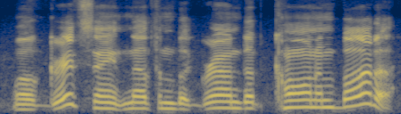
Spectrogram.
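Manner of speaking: folksy Southern drawl, slowly; southern accent. Pretend. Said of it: "having spent entirely too much time in the South".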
